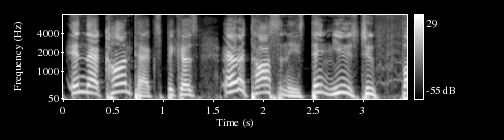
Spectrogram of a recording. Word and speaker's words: Eratosthenes: tell us yes so eratosthenes uh you know which I find it hilarious that no flat earther can can pronounce eratosthenes what eratosity I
